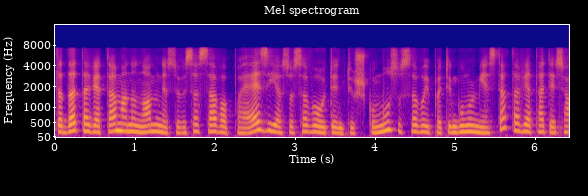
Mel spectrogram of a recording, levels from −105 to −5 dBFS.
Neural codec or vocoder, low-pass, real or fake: codec, 16 kHz, 0.7 kbps, FocalCodec; 7.2 kHz; fake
